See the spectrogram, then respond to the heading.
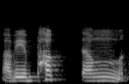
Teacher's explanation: ಭ ಅನ್ನುವಂತದ್ದು ಮಹಾಪ್ರಾಣ ಒತ್ತಿ ಹೇಳಿ · ಭ ಅನ್ನುವಂಥದ್ದು ಮಹಾಪ್ರಾಣ, ಒತ್ತಿ ಹೇಳಿ. ಅವಿಭಕ್ತಂ ಭ ಹೇಳುವಾಗ ನಿಮ್ ಎರಡು ತುಟಿನ ಮುಚ್ಚಿ ಹೇಳಿ. ಭ ಅಂದಾಗ ನಿಮ್ಗೆ ದೊಡ್ಡ ಭ ಕೇಳಿಸತ್ತೆ.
